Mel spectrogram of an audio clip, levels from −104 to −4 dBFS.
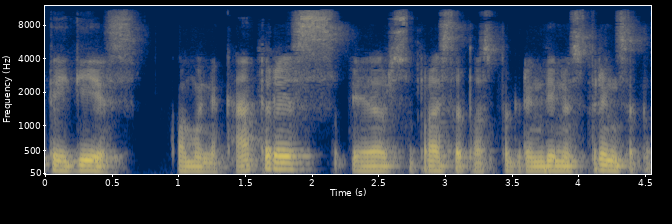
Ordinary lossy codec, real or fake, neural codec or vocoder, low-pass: AAC, 48 kbps; real; none; 10.8 kHz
